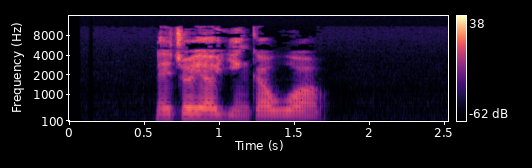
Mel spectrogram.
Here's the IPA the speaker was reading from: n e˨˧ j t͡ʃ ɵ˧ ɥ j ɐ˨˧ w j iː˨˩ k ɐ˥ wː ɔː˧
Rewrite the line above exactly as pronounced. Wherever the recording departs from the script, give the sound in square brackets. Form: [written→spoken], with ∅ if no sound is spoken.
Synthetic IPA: n e˨˧ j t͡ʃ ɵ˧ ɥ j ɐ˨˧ w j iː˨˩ k [ɐ˥→ɐ˧] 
